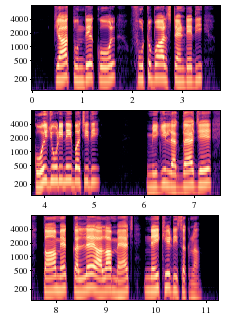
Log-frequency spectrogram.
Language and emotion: Dogri, sad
